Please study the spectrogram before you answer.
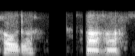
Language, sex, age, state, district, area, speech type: Kannada, male, 18-30, Karnataka, Udupi, rural, conversation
